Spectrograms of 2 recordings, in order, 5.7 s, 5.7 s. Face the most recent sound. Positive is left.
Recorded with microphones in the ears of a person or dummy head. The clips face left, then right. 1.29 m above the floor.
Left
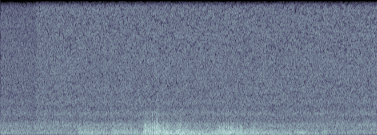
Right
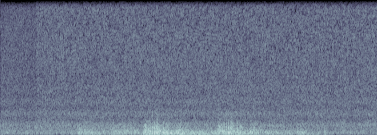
No sound to turn to.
